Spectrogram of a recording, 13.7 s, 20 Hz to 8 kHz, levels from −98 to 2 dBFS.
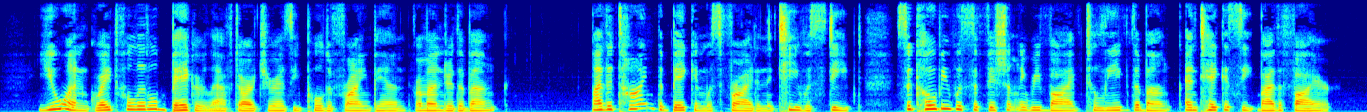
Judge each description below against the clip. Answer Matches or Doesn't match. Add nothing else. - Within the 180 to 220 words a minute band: Matches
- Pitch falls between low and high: Matches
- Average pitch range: Matches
